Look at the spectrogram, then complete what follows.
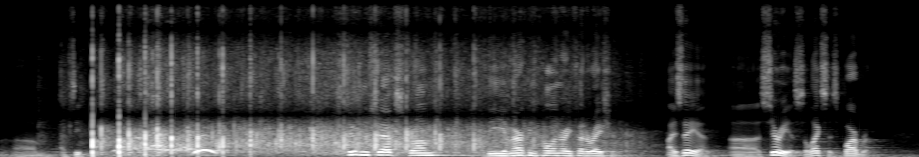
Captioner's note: applause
